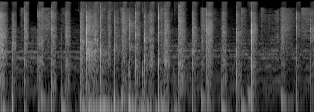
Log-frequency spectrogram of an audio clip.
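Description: Hands clap in a quick, uneven flurry, dozens of sharp slaps over a few seconds at moderate loudness, with no voices over them.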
